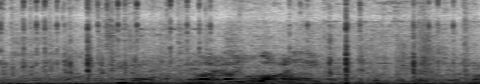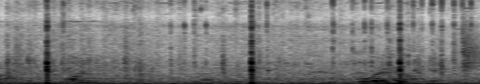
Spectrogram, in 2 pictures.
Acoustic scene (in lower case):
crowded indoor space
